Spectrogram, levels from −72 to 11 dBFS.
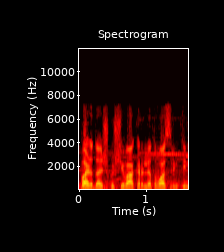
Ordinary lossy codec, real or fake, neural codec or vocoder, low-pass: Opus, 64 kbps; real; none; 7.2 kHz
